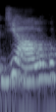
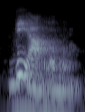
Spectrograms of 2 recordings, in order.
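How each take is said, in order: First: The word begins with a 'dj' sound. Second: The word begins with a plain 'd' sound. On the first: This is how Portuguese speakers would read it. The speaker calls it wrong. "a gente vai querer ler" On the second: This is the Italian pronunciation. The speaker calls it right. "a gente fala di"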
